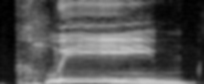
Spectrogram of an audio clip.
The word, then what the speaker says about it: Kleem: It's a single word, Kleem, K-L-I-M, pronounced K-L-E-E-M.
